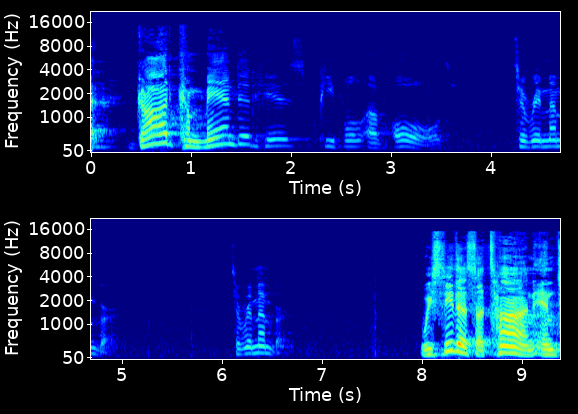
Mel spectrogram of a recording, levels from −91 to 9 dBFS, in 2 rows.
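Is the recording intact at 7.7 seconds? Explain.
Yes, at 7.7 seconds the audio is intact, with no system fault at that moment.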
